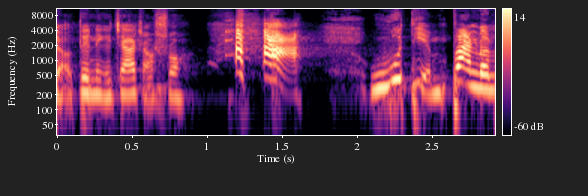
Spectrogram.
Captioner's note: laughing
